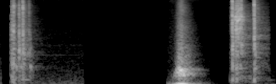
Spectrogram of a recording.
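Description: Sound effects of an animated logo intro: a brief click at the start, a louder pop a little past the middle, then two quick hissy clicks just before the end, with dead silence between them.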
